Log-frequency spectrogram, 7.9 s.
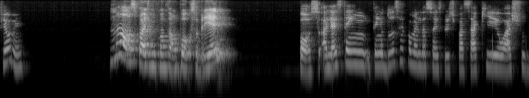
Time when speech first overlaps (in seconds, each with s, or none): none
